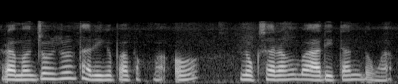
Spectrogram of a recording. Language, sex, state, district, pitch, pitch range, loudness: Garo, female, Meghalaya, West Garo Hills, 215 Hz, 210-225 Hz, -18 LUFS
